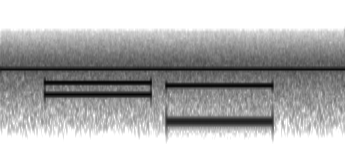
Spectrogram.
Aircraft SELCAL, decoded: KQ-AP

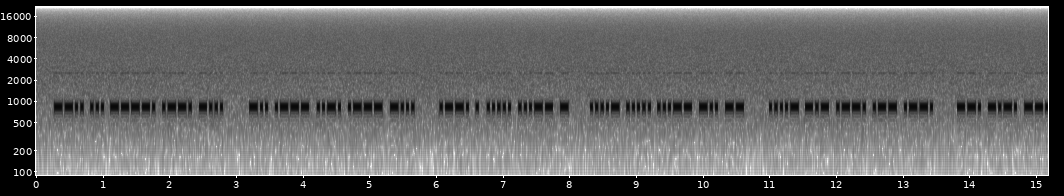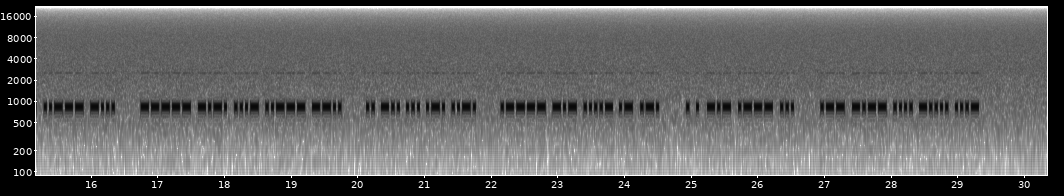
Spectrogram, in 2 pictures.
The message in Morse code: ZS9PB DJFJB PE53T 453DM 4KPWP GCG2B 0CV2Z IDSRF 1K4AR EEKJS WYH6V

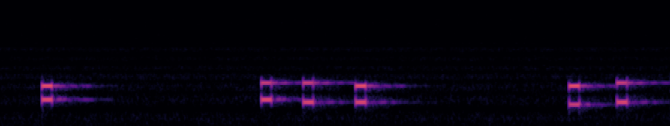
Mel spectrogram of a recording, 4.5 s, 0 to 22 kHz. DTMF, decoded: 8 965 26

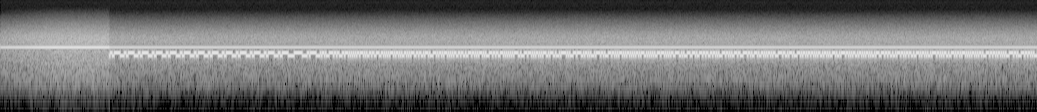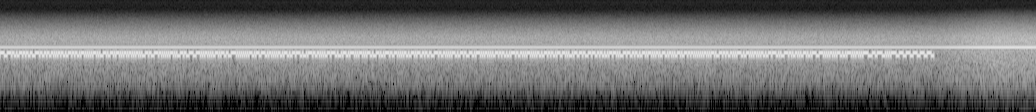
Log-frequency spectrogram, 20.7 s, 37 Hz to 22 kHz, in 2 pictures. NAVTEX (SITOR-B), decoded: 467138 684 62625 60462 89 039138 03583 5830 6009 98884 16 0694 9476728 54256 88794 54886 759817 03 41820 935474

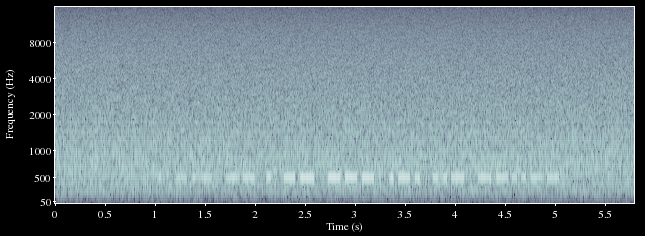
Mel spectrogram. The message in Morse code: EKMEMORU,

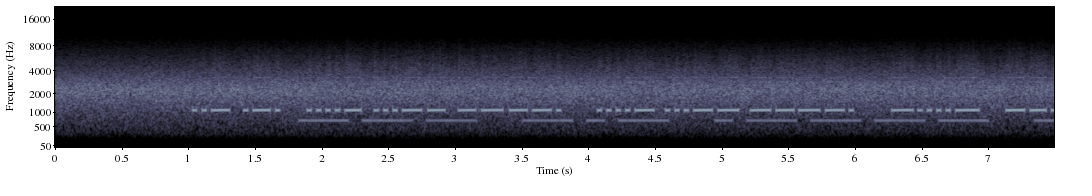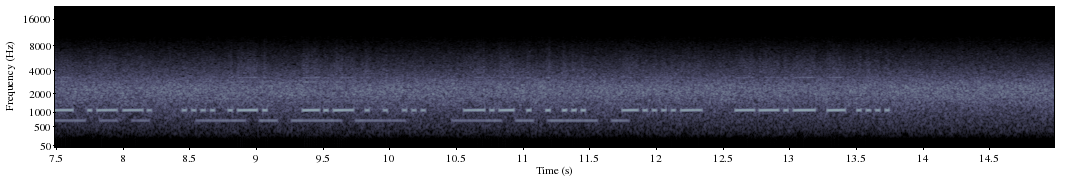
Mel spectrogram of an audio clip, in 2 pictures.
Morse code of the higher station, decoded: UR 439 439 - OP HR KEES KEES - QTH

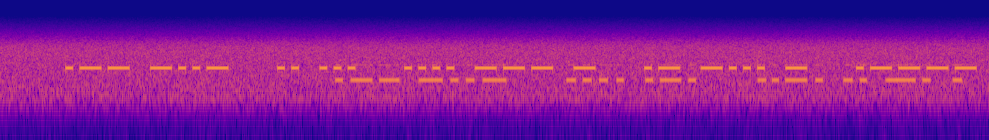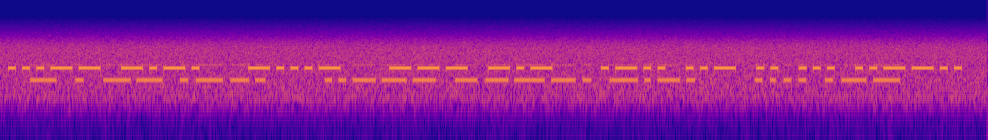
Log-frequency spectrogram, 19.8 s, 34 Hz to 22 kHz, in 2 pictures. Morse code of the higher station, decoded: WX IS HOT ABT 13C <BT> OK LUIS?

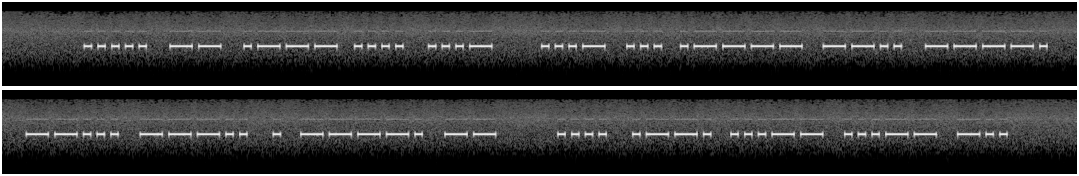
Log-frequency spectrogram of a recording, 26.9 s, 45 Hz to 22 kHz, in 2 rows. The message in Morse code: 5MJHV VS1Z9 78E9M HP33D

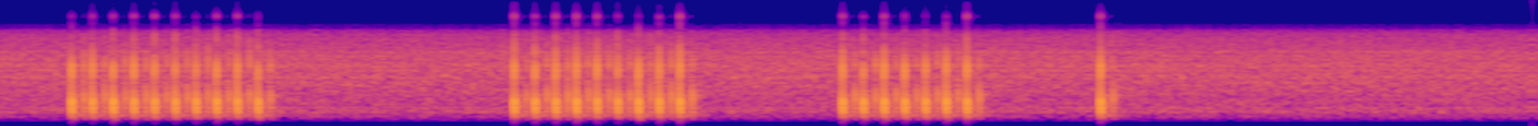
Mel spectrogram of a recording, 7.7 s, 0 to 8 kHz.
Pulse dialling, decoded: 0 9 7 1

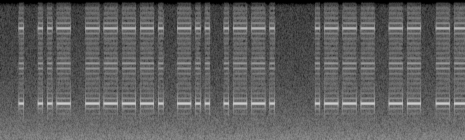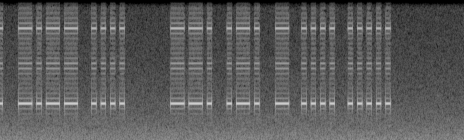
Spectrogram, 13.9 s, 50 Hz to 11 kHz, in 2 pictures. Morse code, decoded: EU9DP JMMYH GRTH5

